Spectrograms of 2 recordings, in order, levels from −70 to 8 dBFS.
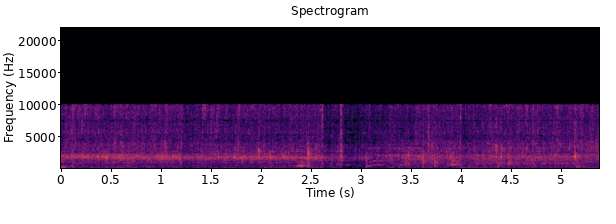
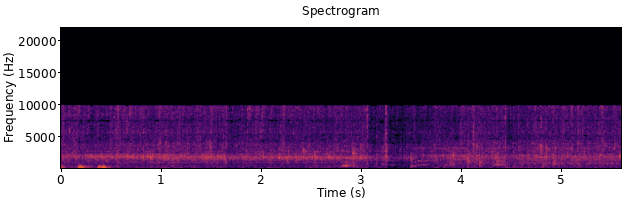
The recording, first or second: first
